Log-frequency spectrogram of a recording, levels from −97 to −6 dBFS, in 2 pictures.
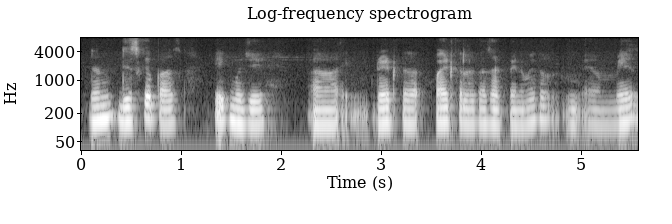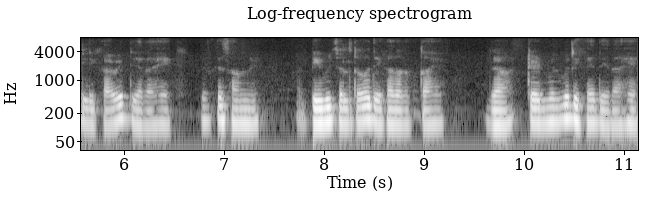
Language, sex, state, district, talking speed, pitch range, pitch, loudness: Hindi, male, West Bengal, Malda, 140 wpm, 120-130 Hz, 125 Hz, -19 LUFS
